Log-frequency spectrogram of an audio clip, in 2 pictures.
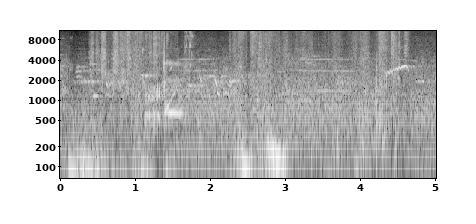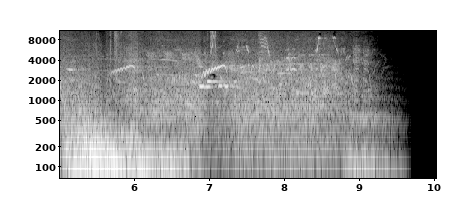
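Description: Nature sound design for an animated ident: a night-time bush ambience with bird chirps and three short rising whistled calls in the middle, over a few soft low thuds, fading out to silence near the end.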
